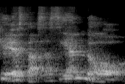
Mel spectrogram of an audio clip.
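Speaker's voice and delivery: Spanish with Japanese accent. Saying a spanish phrase on a live stream: japanese accent in spanish. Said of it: "That sounded like a Japanese accent with Spanish".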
